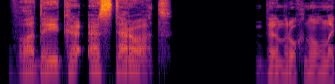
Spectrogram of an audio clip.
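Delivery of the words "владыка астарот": begging in terror; frightened plea. Acted. Дэн в ужасе падает на колени. (испуганная мольба)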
